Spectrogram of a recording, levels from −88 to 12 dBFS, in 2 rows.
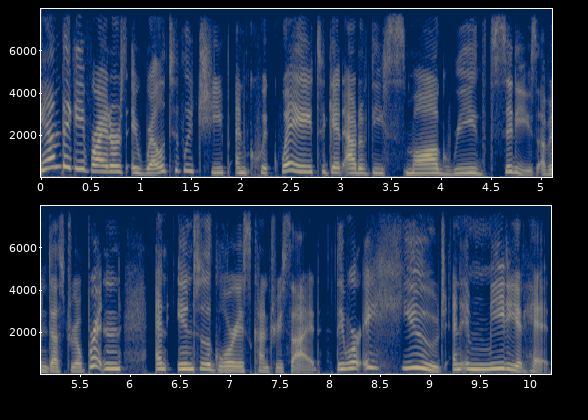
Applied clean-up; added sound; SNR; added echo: none; none; none; none.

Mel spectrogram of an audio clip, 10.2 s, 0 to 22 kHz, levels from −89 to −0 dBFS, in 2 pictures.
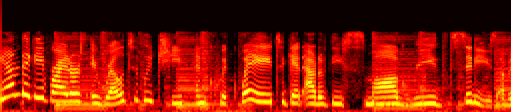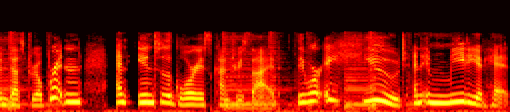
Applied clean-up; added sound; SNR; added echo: none; Guitar; 16 dB; none.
